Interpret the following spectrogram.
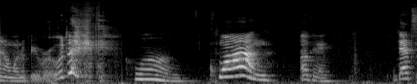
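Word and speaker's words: Kuang: Kwang.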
